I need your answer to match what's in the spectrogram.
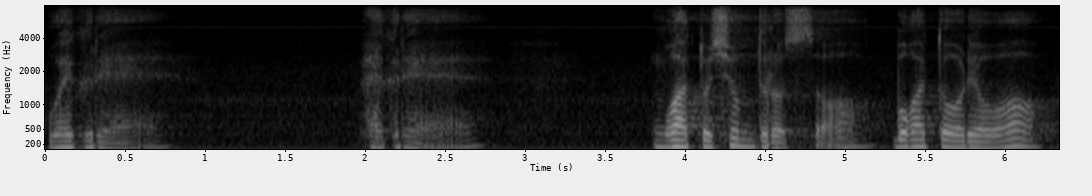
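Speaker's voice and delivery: acted tender concern; gentle, not scolding. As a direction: coax out what is troubling them. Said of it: "하나님 우리를 혼내는 게 아니에요".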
